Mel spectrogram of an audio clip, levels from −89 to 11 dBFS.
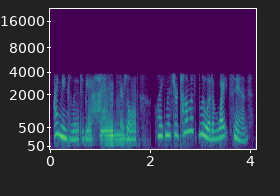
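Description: From start to finish the speech carries AMR narrowband mobile codec damage: the 8 kHz phone-band model leaves nothing above 3.8 kHz, a hard ceiling on the spectrogram, and rebuilds the voice from sparse pulses, giving a plainly buzzy, synthetic tone that fits a mid-range rate near 10 kbps.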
